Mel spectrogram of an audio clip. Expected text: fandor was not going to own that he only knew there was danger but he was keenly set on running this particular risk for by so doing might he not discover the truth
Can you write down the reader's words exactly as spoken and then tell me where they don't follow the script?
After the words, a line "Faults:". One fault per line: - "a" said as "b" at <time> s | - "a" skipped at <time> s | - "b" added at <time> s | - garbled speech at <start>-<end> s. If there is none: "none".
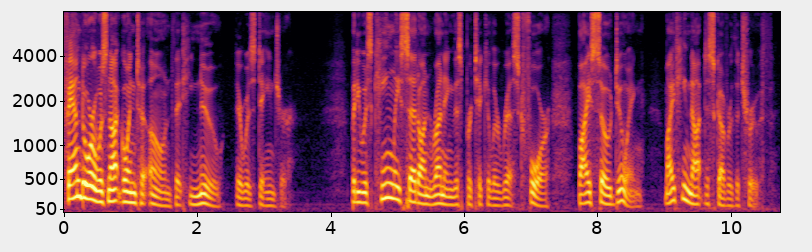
fandor was not going to own that he knew there was danger but he was keenly set on running this particular risk for by so doing might he not discover the truth
Faults:
- "only" skipped at 1.9 s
